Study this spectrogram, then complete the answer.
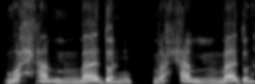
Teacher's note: ہا کو گلے سے پڑھنا ہے، میم پہ تشدید ہے، سختی سے پڑھا جائے گا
